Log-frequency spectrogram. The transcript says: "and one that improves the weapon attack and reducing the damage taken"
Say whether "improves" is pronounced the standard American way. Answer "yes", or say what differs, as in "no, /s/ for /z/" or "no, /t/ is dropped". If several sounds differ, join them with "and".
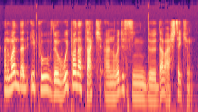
no, /m/ is dropped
